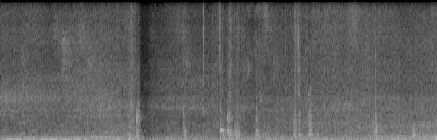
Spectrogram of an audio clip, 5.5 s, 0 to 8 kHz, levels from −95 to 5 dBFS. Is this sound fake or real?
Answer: fake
